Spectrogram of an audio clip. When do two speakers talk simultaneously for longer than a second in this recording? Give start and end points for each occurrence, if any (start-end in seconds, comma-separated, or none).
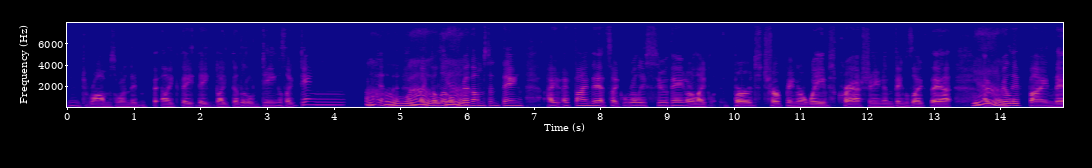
4.6-6.0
